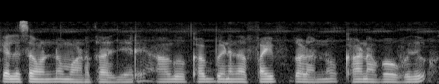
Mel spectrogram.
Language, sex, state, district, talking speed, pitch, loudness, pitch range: Kannada, male, Karnataka, Koppal, 110 wpm, 125 Hz, -20 LUFS, 115-125 Hz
